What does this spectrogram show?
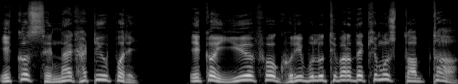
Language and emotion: Odia, surprised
